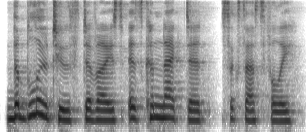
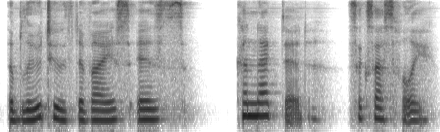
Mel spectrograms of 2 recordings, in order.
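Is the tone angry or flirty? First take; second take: angry; flirty. First: It is said in an angry tone. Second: It is said in a flirty tone. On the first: "I don't know if I can sound angry" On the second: "Let's try flirty"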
